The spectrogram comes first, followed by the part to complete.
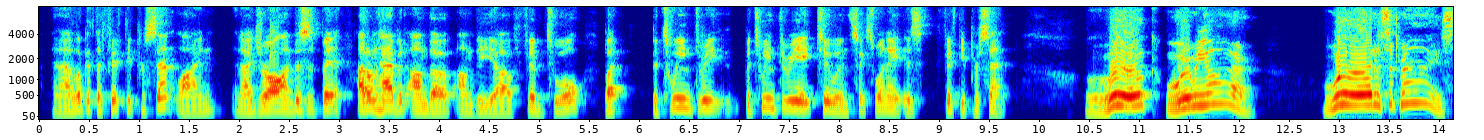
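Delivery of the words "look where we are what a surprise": very high, loud, slow, drawn-out sitcom comic delivery. Pointing out where the price sits on a chart: Seinfeld impression. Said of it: "That's my Seinfeld impression".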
